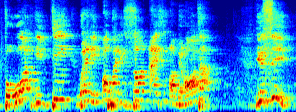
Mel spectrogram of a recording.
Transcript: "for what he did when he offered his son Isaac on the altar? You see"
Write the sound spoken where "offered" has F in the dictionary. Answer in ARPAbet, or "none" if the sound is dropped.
P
